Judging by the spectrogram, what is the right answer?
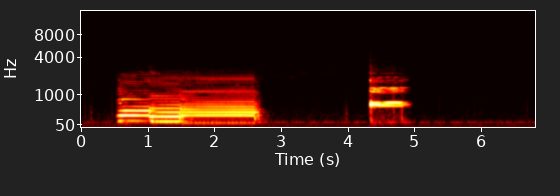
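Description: Film-score music cue: a loud held chord that shifts twice in its first second and lasts about two seconds, then a second short chord stab about four and a half seconds in.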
